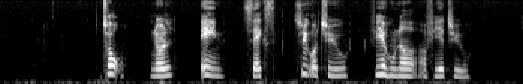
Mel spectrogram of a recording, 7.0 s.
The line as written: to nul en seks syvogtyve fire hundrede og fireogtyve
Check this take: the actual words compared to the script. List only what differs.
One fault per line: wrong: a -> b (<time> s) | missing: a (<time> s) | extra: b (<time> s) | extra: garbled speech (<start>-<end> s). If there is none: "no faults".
no faults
